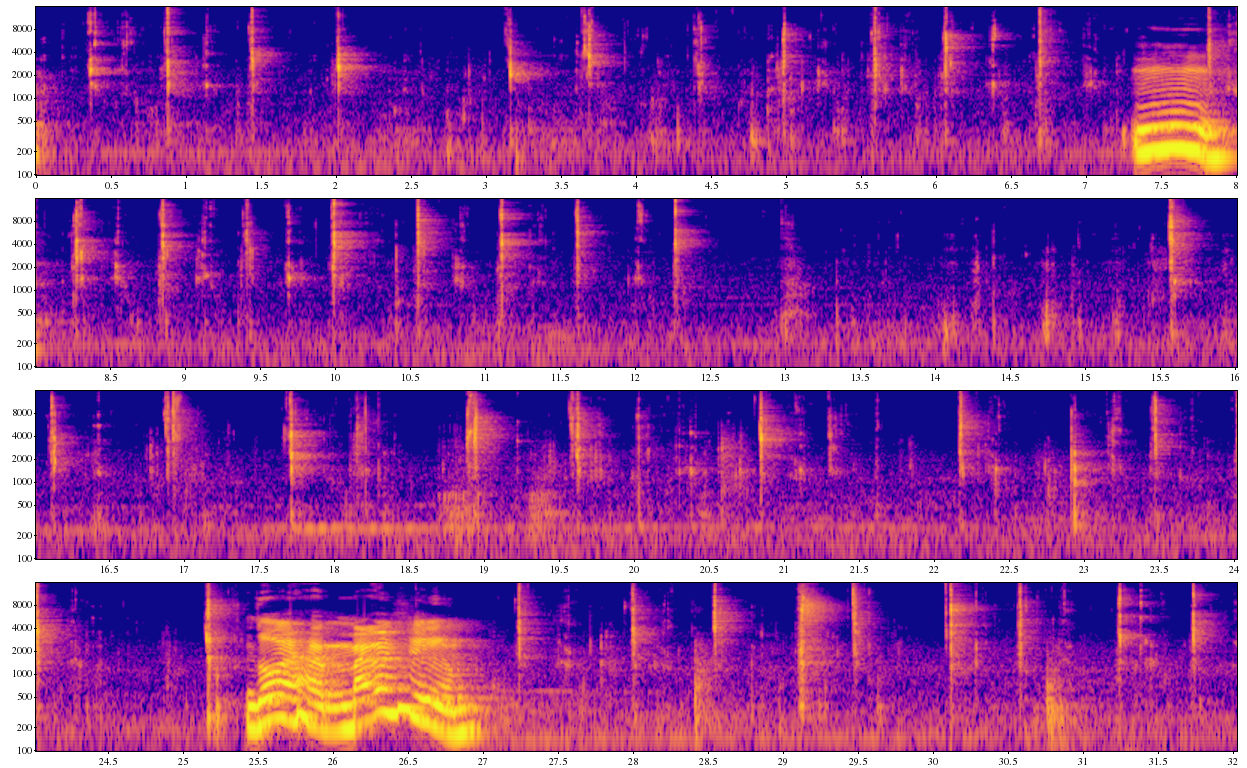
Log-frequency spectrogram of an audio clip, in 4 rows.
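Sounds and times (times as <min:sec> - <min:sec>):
lip smacks: 0:27.2 - 0:32.0
wet mouth clicks: 0:27.2 - 0:32.0.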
